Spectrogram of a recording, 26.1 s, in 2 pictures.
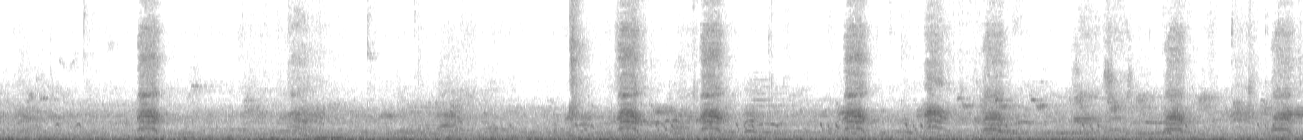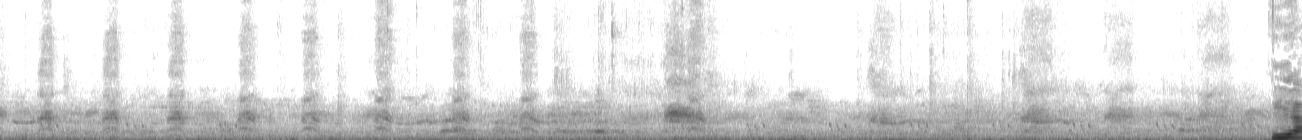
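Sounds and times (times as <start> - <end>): steady low rumble: 0.0 - 25.7
harsh bird calls: 8.2 - 22.3.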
